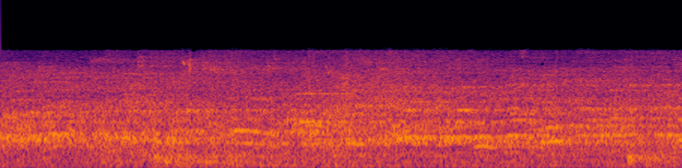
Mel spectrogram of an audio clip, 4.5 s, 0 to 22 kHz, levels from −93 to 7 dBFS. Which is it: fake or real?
real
